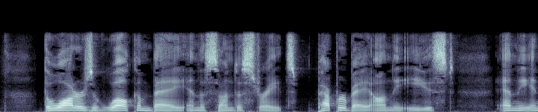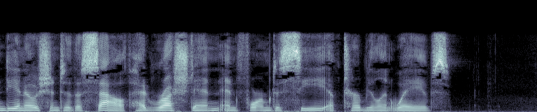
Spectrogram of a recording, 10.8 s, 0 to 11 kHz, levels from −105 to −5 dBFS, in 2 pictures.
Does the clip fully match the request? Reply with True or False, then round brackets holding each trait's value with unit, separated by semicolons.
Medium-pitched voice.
True (155 Hz)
